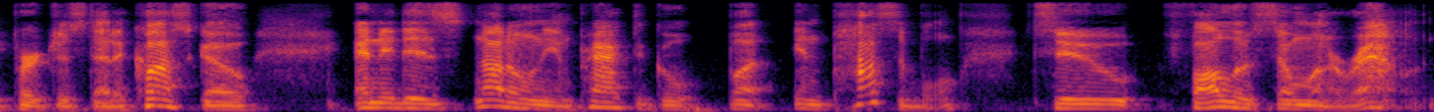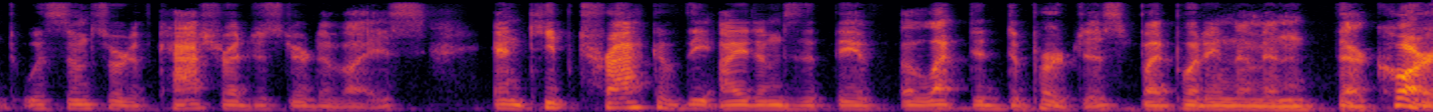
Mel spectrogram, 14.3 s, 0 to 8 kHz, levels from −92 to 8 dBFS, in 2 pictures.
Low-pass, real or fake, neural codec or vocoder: 7.2 kHz; fake; codec, 16 kHz in and 24 kHz out, 1 kbps, XY-Tokenizer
